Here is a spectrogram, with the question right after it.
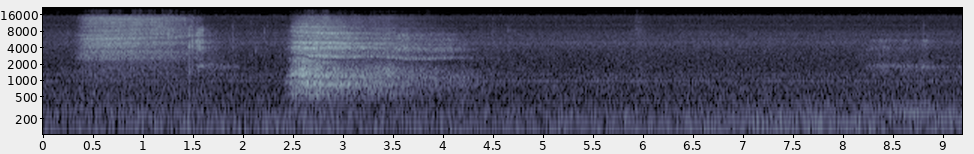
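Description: Slow, deep relaxation breaths during a guided breathing exercise: a soft, breathy inhale-exhale swell stands out in the middle over a quiet, hissy background, with lighter airy breaths just before it and a faint one near the end.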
